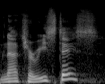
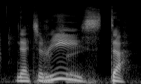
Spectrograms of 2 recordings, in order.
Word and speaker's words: naturiste: Naturista. – No, there's no ta.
